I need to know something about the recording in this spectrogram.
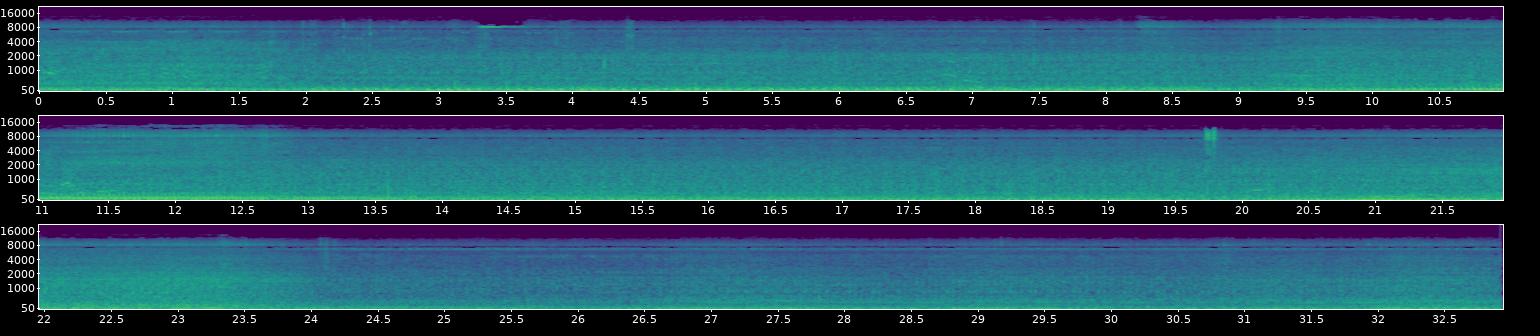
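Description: Heavy trucks' diesel engines running on a steep climb, swelling louder about ten seconds in and again about twenty seconds in, then dropping back. A short high hiss comes just before the second swell.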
